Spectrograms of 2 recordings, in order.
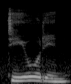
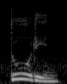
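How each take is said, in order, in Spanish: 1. La primera vocal tiene una y antes de la u. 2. La primera vocal es una u simple. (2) "ha de pronunciarse U"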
